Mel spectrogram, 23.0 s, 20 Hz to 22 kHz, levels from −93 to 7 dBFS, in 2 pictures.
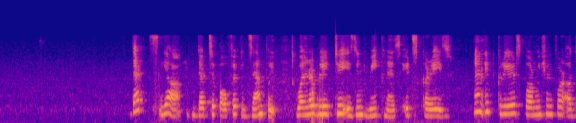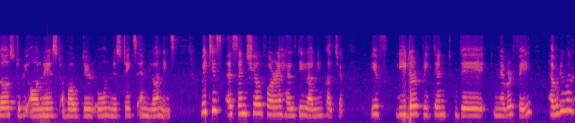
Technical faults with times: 3.06-3.24 bit errors on an ADPCM link
6.22-6.47 bit errors on an ADPCM link
8.21-8.47 bit errors on an ADPCM link
12.32-12.51 bit errors on an ADPCM link
15.62-15.72 bit errors on an ADPCM link
19.57-19.76 bit errors on an ADPCM link

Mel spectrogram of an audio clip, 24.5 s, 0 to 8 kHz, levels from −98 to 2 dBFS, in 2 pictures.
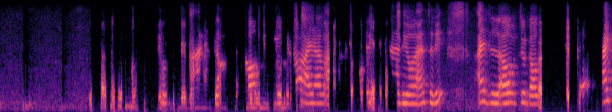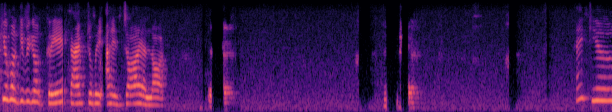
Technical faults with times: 0.00-23.17 other side's voice leaking through
1.86-2.98 background gated by the echo canceller
3.24-14.37 speech suppressed in double talk
9.27-9.32 lost AMR speech frames
13.50-13.54 lost AMR speech frames
16.51-22.61 background gated by the echo canceller

